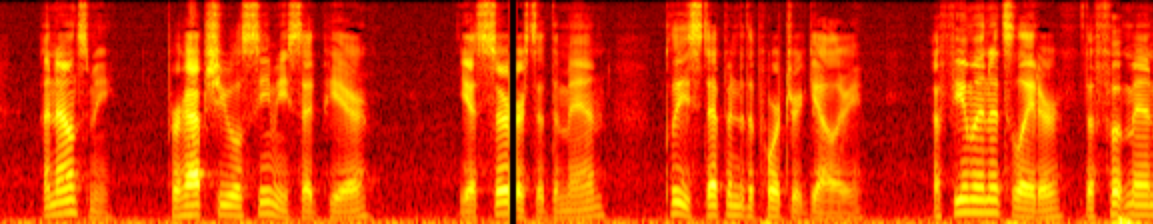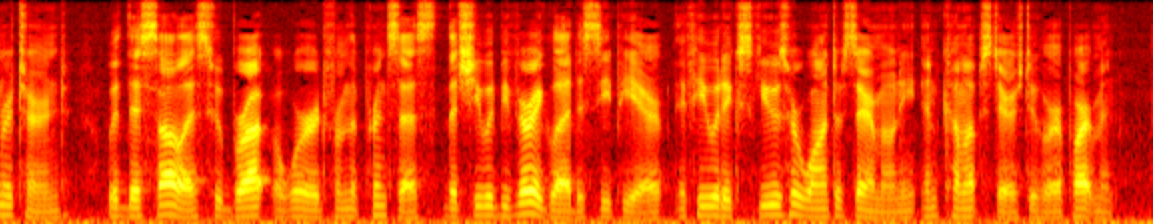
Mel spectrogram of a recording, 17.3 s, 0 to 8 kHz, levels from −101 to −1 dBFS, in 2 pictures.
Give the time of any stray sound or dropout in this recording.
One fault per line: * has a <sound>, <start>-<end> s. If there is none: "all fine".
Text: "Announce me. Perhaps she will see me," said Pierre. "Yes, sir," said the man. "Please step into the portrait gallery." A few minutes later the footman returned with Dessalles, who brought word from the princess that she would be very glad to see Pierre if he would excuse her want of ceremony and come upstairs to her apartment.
* has a dropout, 3.8-3.9 s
